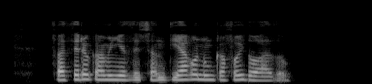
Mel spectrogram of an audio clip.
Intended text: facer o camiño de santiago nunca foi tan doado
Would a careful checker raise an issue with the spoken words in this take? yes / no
yes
